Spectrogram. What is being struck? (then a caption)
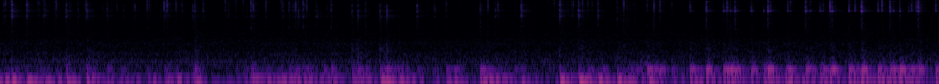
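Glass jar of seeds tapped with fingernails. Long nails tap rapidly on a glass jar about two-thirds full of small brown seeds, standing upside down on its metal lid. The result is a steady stream of quick, bright clicks that die away almost at once, over a constant low rumble.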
